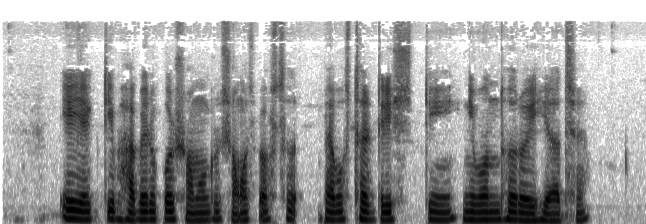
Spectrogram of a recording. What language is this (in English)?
Bangla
